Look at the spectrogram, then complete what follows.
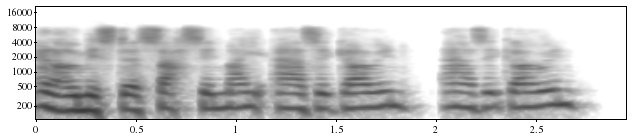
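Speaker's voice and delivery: put-on matey wide boy market-trader voice. Imitating a man who thinks you're posh as he greets you, in a put-on market-trader voice. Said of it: "I think he sounds like he works on a market".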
